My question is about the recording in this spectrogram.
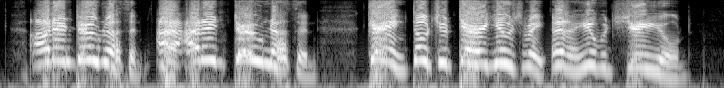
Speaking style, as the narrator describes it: JR's yelling

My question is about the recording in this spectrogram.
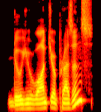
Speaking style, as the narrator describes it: In a deep Santa voice, Dad asked

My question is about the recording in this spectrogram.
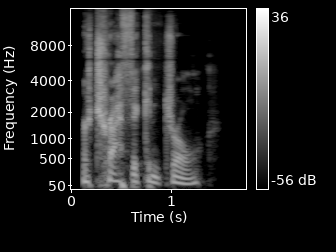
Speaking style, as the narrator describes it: she laughed

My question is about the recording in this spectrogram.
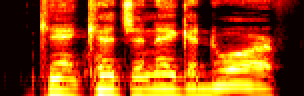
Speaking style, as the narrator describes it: chuckle and shout

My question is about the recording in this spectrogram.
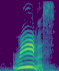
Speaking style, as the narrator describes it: Pettigrew squeaked, writhing imploringly

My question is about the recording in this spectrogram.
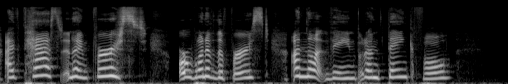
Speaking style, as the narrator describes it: exclaimed Anne

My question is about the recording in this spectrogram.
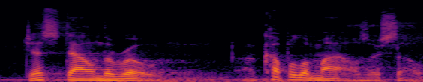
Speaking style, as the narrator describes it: he said

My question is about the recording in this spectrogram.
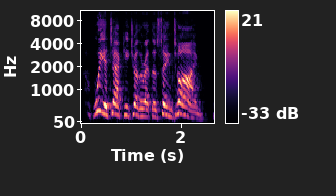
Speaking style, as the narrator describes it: Harry shouted

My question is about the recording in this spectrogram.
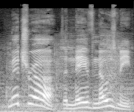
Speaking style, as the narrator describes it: exclaimed the other

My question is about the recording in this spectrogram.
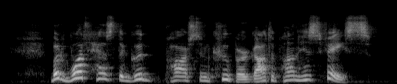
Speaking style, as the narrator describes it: cried the sexton, sexton in astonishment

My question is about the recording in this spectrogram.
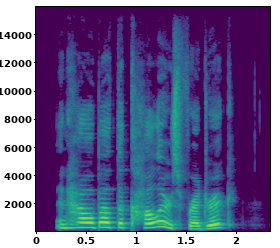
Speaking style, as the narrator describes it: they asked anxiously

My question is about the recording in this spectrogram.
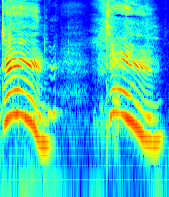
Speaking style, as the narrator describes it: Sam yells

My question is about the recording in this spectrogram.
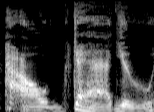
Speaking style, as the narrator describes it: he spat

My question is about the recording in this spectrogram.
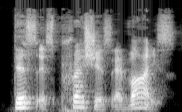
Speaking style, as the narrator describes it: Sun Quan said happily

